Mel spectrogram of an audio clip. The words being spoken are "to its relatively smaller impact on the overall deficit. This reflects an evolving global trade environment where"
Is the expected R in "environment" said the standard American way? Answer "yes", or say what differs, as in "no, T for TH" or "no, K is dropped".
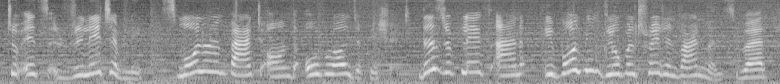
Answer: yes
